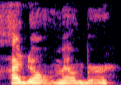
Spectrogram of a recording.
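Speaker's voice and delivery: put-on very high, soft child's voice; a small sad boy; lost boy telling the cop he forgets; little boy.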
